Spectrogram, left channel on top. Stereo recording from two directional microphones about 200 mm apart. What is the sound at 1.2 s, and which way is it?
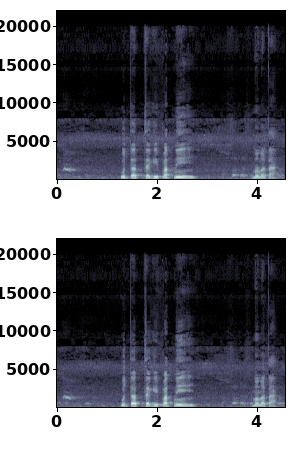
A man's voice, 15° right (ahead or behind).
